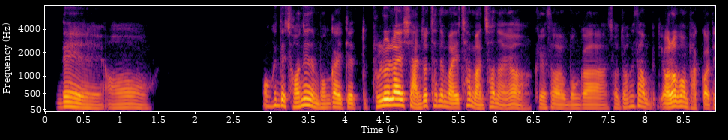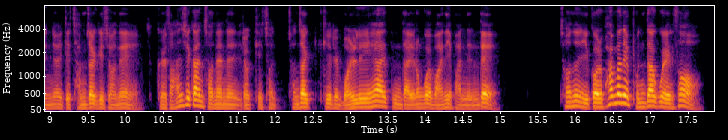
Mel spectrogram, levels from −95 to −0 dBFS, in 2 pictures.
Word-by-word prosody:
네. 115 Hz, -7 st, -1 dB
어. 105 Hz, -2 st, -8 dB, 1.5 s
어 145 Hz, -, -8 dB
근데 170 Hz, +1 st, 0 dB
저는 150 Hz, 0 st, +2 dB
뭔가 115 Hz, +4 st, -1 dB
이렇게 115 Hz, 0 st, 0 dB
또 110 Hz, -, -17 dB
블루 165 Hz, +5 st, +9 dB
라이트가 175 Hz, -6 st, +8 dB
안 105 Hz, -, -2 dB
좋다는 155 Hz, -1 st, -2 dB
말이 115 Hz, -2 st, +2 dB
참 170 Hz, +8 st, -5 dB
많잖아요. 95 Hz, -4 st, -3 dB
그래서 100 Hz, -2 st, -5 dB
뭔가 95 Hz, 0 st, -5 dB
저도 105 Hz, +2 st, -10 dB
항상 135 Hz, -4 st, -5 dB
여러 115 Hz, +5 st, +6 dB
번 145 Hz, -1 st, +2 dB
봤거든요, 95 Hz, 0 st, -5 dB
이게 100 Hz, -, -6 dB
잠자기 105 Hz, +2 st, -3 dB
전에. 95 Hz, -5 st, -7 dB, 0.2 s
그래서 100 Hz, -2 st, -7 dB
1 150 Hz, +4 st, -5 dB
시간 170 Hz, -4 st, +2 dB
전에는 105 Hz, -4 st, -4 dB
이렇게 95 Hz, -2 st, -8 dB
'전 -, -, -12 dB
전자 110 Hz, +3 st, +1 dB
기기를 115 Hz, -3 st, -7 dB
멀리해야 125 Hz, -, +1 dB
된다.' 105 Hz, -5 st, -5 dB
이런 105 Hz, +2 st, -3 dB
걸 115 Hz, -1 st, +1 dB
많이 95 Hz, +4 st, -5 dB
봤는데 90 Hz, -3 st, -2 dB, 0.8 s
저는 140 Hz, 0 st, -2 dB
이걸 125 Hz, +1 st, +4 dB
화면을 225 Hz, +1 st, +4 dB
본다고 140 Hz, +3 st, +1 dB
해서 110 Hz, -, -1 dB
110 Hz, 320 characters per minute, -22 LUFS, 100-135 Hz, 1.5 s, 블루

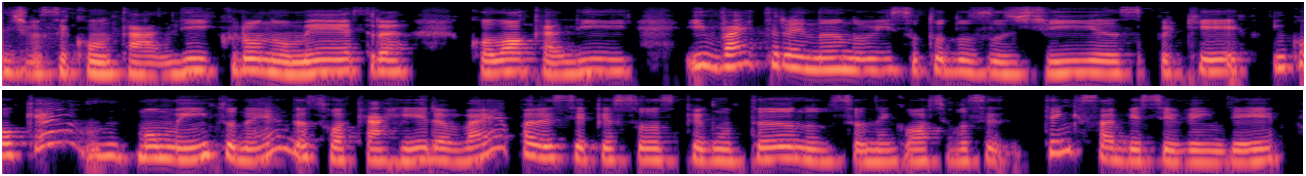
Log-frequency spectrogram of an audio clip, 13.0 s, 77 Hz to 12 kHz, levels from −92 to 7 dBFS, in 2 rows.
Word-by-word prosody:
de 180 Hz, -2 st, -1 dB
você 165 Hz, +2 st, -2 dB
contar 165 Hz, -2 st, +2 dB
ali, 185 Hz, +7 st, 0 dB
cronometra, 190 Hz, -1 st, +3 dB, 0.3 s
coloca 190 Hz, -1 st, +3 dB
ali 190 Hz, +4 st, -2 dB, 0.3 s
e 270 Hz, -, +2 dB
vai 250 Hz, +4 st, +5 dB
treinando 215 Hz, -7 st, +2 dB
isso 200 Hz, -1 st, -6 dB
todos 185 Hz, -3 st, -2 dB
os 165 Hz, -1 st, 0 dB
dias, 170 Hz, +1 st, 0 dB
porque 180 Hz, +3 st, 0 dB, 0.2 s
em 230 Hz, -, -1 dB
qualquer 245 Hz, -, 0 dB, 0.4 s
momento, 205 Hz, +3 st, +3 dB
né, 190 Hz, -, -1 dB
da 220 Hz, -, +1 dB
sua 190 Hz, -3 st, -2 dB
carreira 180 Hz, 0 st, +1 dB
vai 190 Hz, -, 0 dB
aparecer 205 Hz, -, +1 dB
pessoas 180 Hz, -1 st, -2 dB
perguntando 180 Hz, +1 st, 0 dB
do 165 Hz, -, -6 dB
seu 165 Hz, -2 st, -4 dB
negócio 170 Hz, +1 st, -3 dB
e -, -, -9 dB
você 170 Hz, 0 st, -5 dB, 0.2 s
tem 280 Hz, +2 st, -1 dB
que 310 Hz, -, -7 dB
saber 180 Hz, -, -1 dB
se 165 Hz, 0 st, -2 dB
vender. 160 Hz, +2 st, -1 dB
185 Hz, 165 wpm, -23 LUFS, 170-200 Hz, 0.4 s, vai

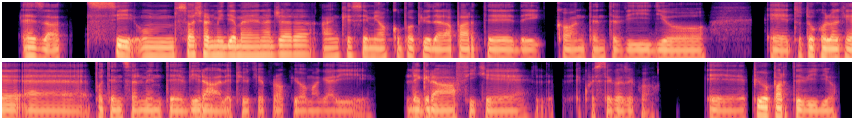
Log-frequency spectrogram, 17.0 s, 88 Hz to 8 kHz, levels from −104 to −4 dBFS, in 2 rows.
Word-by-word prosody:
esa 105 Hz, -2 st, +2 dB, 0.2 s
sì, 115 Hz, -4 st, +5 dB
un 110 Hz, 0 st, +1 dB
social 120 Hz, +2 st, +5 dB
media 115 Hz, 0 st, +6 dB
manager, 120 Hz, +2 st, +2 dB
anche 105 Hz, +2 st, -2 dB
se 110 Hz, -1 st, 0 dB
mi 100 Hz, -1 st, +1 dB
occupo 100 Hz, 0 st, -1 dB
più 100 Hz, -, +1 dB
della 95 Hz, -1 st, +2 dB
parte 95 Hz, -1 st, +1 dB
dei 90 Hz, 0 st, -3 dB
content 95 Hz, 0 st, -3 dB
video 85 Hz, 0 st, -2 dB, 0.5 s
e 85 Hz, -3 st, -2 dB
tutto -, -, 0 dB
quello 95 Hz, -2 st, +5 dB
che 90 Hz, -3 st, +2 dB
è 80 Hz, -2 st, -3 dB
potenzialmente 85 Hz, -1 st, -2 dB
virale, 85 Hz, -1 st, -1 dB
più 80 Hz, -, -6 dB
che 80 Hz, -, -8 dB
proprio 80 Hz, -, -7 dB
magari 80 Hz, +4 st, -9 dB, 0.4 s
le -, -, +1 dB
grafiche, 85 Hz, +1 st, -2 dB
le -, -, -16 dB, 0.2 s
e -, -, -15 dB
queste -, -, -5 dB
cose 80 Hz, +1 st, -3 dB
qua, -, -, -13 dB, 0.5 s
ehm, 85 Hz, -2 st, -4 dB
più 115 Hz, -, +5 dB
a -, -, +5 dB
parte 100 Hz, -3 st, +3 dB
video. 85 Hz, 0 st, -2 dB
90 Hz, 140 wpm, -24 LUFS, 85-105 Hz, 0.5 s, media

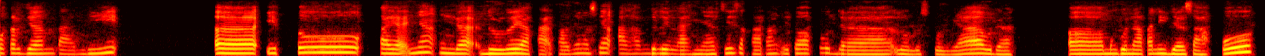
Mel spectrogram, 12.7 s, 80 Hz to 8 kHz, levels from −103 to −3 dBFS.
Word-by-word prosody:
pekerjaan 225 Hz, -1 st, -3 dB
tadi, 215 Hz, +6 st, -4 dB, 1.0 s
eee, 235 Hz, 0 st, +7 dB, 0.2 s
itu 265 Hz, +4 st, 0 dB, 0.7 s
kayaknya 240 Hz, +5 st, 0 dB
enggak 230 Hz, -2 st, +1 dB
dulu 215 Hz, +1 st, +3 dB
ya, 220 Hz, -3 st, +4 dB
Kak. 190 Hz, -1 st, -9 dB
Soalnya 200 Hz, +3 st, -10 dB
maksudnya 240 Hz, +2 st, -4 dB
alhamdulillahnya 215 Hz, -2 st, -5 dB
sih 245 Hz, +1 st, -3 dB
sekarang 215 Hz, -2 st, -9 dB
itu 215 Hz, -, -10 dB
aku 235 Hz, +2 st, -7 dB
udah 195 Hz, -1 st, -4 dB
lulus 190 Hz, -1 st, -6 dB
kuliah, 195 Hz, +5 st, -1 dB
udah, 195 Hz, -3 st, -4 dB, 0.6 s
eee, 210 Hz, 0 st, +1 dB
menggunakan 210 Hz, -1 st, 0 dB
ijazahku 210 Hz, -, +4 dB
215 Hz, 110 wpm, -37 LUFS, 200-230 Hz, 1.0 s, eee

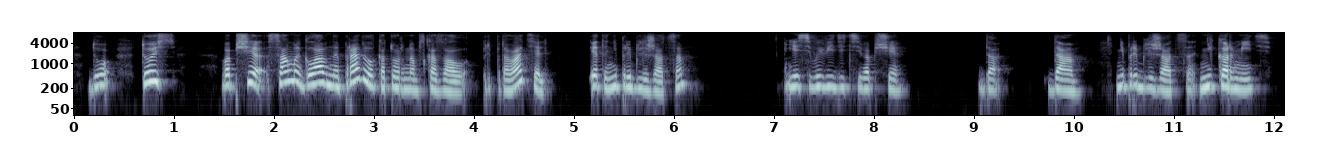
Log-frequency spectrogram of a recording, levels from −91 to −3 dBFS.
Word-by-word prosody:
До 235 Hz, +4 st, -2 dB, 0.2 s
То 285 Hz, +3 st, +4 dB
есть, 310 Hz, 0 st, +1 dB, 0.4 s
вообще, 240 Hz, +4 st, +2 dB
самое 295 Hz, -1 st, +3 dB
главное 250 Hz, -2 st, +7 dB
правило, 290 Hz, -, +4 dB
которое 205 Hz, -3 st, -2 dB
нам 180 Hz, -1 st, -1 dB
сказал 165 Hz, -5 st, -1 dB
преподаватель,- 190 Hz, -, 0 dB, 0.3 s
это 225 Hz, -4 st, 0 dB
не 215 Hz, +3 st, 0 dB
приближаться. 200 Hz, -, -3 dB, 0.9 s
Если 220 Hz, -1 st, -2 dB
вы 220 Hz, +1 st, -2 dB
видите 210 Hz, -2 st, -5 dB
вообще 190 Hz, -3 st, -5 dB, 0.7 s
да, 180 Hz, -2 st, -6 dB, 0.4 s
да, 170 Hz, -3 st, 0 dB, 0.3 s
не 225 Hz, -, -2 dB
приближаться, 195 Hz, -9 st, -3 dB
не 215 Hz, +3 st, +1 dB
кормить. 195 Hz, -3 st, +1 dB
210 Hz, 120 wpm, -24 LUFS, 185-235 Hz, 0.9 s, главное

